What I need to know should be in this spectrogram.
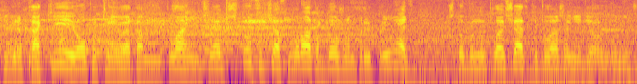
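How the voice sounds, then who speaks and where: A man's voice: sits high, fast talker. A man co-commentating a live esports hockey match in a chatty back-and-forth style. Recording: noisy venue with crowd behind the voice. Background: crowd and venue noise.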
